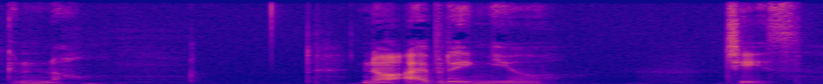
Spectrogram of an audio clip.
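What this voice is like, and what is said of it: Put-on Russian accent. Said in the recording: “I don't know why I went into a Russian accent. It's my default foreign accent.”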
